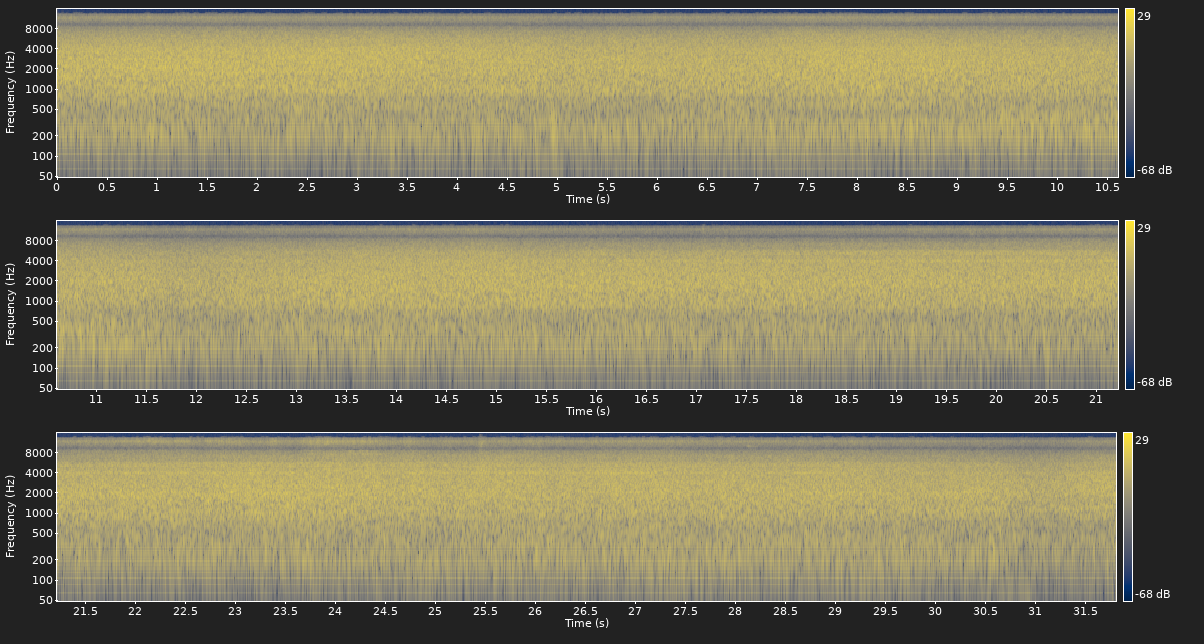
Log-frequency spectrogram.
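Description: Steady, even rushing background noise of an open-air metro platform, with no distinct events and no train passing.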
